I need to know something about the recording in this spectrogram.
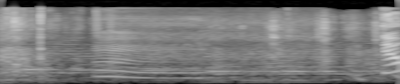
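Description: Cartoon soundtrack: background music with a short low, falling groan about half a second in.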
